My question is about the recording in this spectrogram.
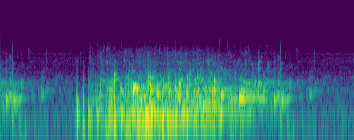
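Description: Bubbling, gurgling water in two long bursts: one dying away just after the start, the next rising about a second in and fading out near the end.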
